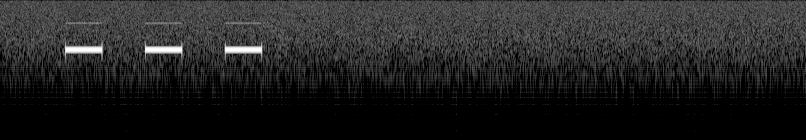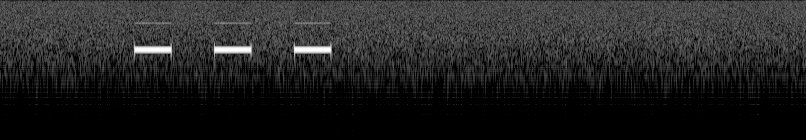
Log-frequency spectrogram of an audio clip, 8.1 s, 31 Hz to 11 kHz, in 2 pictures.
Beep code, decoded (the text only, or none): 3 short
